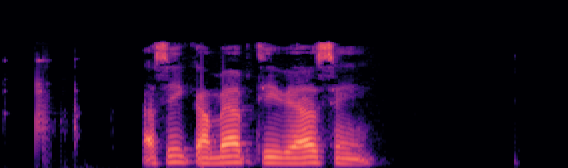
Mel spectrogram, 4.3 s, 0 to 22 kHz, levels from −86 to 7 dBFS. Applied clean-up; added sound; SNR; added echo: neural mask model RNNoise.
